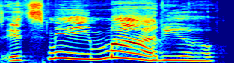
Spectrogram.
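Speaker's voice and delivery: very high-pitched cartoon plumber voice; Mario. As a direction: squeak it out high like the game catchphrase. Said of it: "he does a voice".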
